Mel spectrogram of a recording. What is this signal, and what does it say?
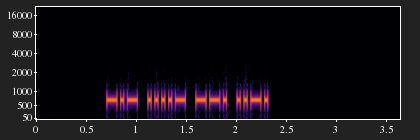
Morse code, heard as a keyed tone, about 42 wpm, 700 Hz. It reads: K4GF
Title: Speed Racing - USA 1x2 Call Signs 35wpm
